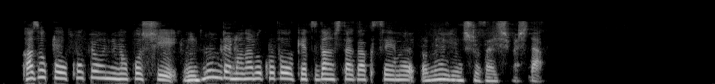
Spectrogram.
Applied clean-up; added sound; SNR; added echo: neural mask model Resemble Enhance denoiser.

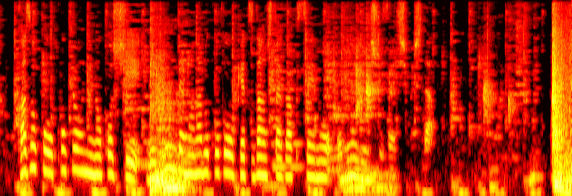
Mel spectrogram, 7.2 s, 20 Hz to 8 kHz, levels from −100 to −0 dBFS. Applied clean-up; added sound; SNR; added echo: classical method Wiener filter.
